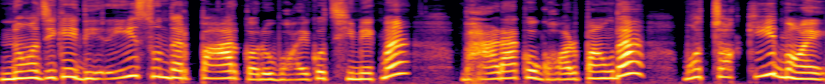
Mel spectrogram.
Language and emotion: Nepali, surprised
